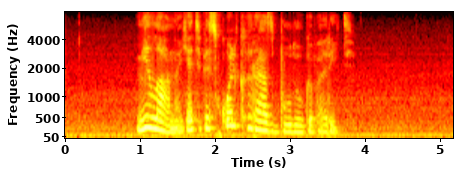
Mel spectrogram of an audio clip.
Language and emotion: Russian, angry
